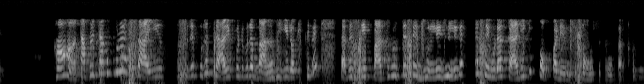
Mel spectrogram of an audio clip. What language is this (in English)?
Odia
